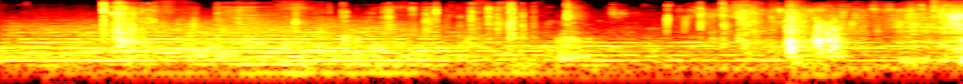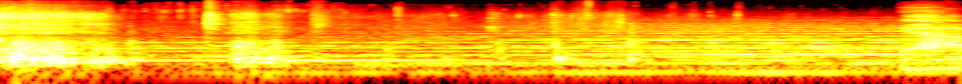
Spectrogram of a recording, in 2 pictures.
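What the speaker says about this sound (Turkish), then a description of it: "Evet, yağmur başladı." Rain begins falling outdoors, a steady patter of drops on surfaces with a few sharp cracks, continuous and moderately close throughout.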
